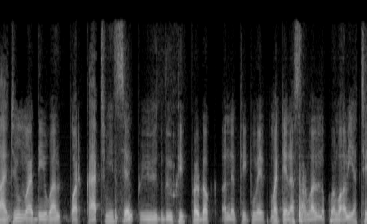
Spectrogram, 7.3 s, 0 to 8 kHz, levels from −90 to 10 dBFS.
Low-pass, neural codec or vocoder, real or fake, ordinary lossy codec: 7.2 kHz; codec, 16 kHz, 0.5 kbps, X-Codec, HuBERT features, trained on general audio; fake; MP3, 48 kbps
